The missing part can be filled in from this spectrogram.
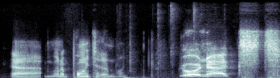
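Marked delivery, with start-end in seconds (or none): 2.3-3.5 roaring, much higher and louder. A player's character points at the enemy rider across a gap, roaring. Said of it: "after roaring this at him".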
